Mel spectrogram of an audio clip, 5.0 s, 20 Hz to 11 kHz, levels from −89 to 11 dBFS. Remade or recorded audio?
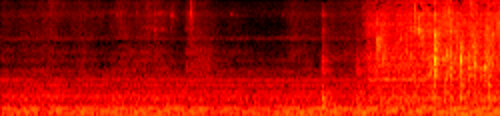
recorded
